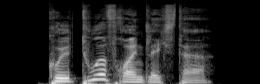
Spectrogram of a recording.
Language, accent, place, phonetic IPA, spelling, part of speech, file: German, Germany, Berlin, [kʊlˈtuːɐ̯ˌfʁɔɪ̯ntlɪçstɐ], kulturfreundlichster, adjective, De-kulturfreundlichster.ogg
- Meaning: inflection of kulturfreundlich: 1. strong/mixed nominative masculine singular superlative degree 2. strong genitive/dative feminine singular superlative degree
